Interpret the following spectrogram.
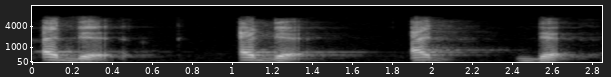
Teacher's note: The dal, no sound, no air.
